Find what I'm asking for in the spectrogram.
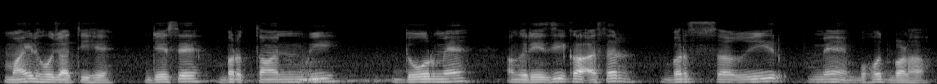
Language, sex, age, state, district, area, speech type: Urdu, male, 18-30, Delhi, North East Delhi, urban, spontaneous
